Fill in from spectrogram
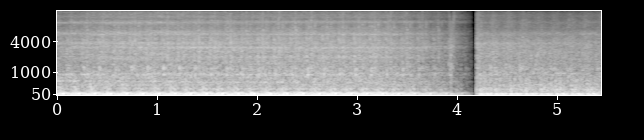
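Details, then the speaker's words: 1978 Ford F-150 with 460 V8: loud, lumpy idle stumbling roughly three times a second, with air heard coming out; misfire from a dead cylinder. "you guys can kind of see how it's running a little shitty noises you want all right guys so as you heard in the uh when we were just running it a little bit ago we've got a miss"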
